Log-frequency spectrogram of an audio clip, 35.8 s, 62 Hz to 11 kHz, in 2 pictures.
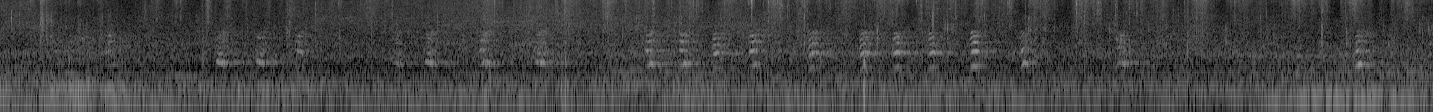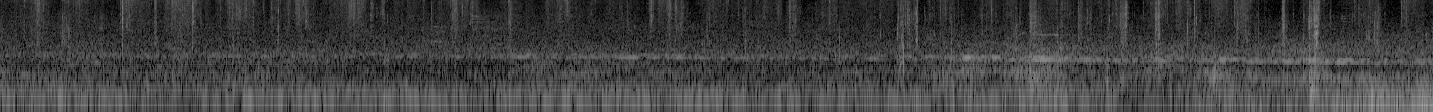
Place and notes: {"title": "Woodland Park, Seattle WA", "date": "2010-07-18 16:00:00", "description": "Part one of soundwalk in Woodland Park for World Listening Day in Seattle Washington.", "latitude": "47.67", "longitude": "-122.35", "altitude": "79", "timezone": "America/Los_Angeles"}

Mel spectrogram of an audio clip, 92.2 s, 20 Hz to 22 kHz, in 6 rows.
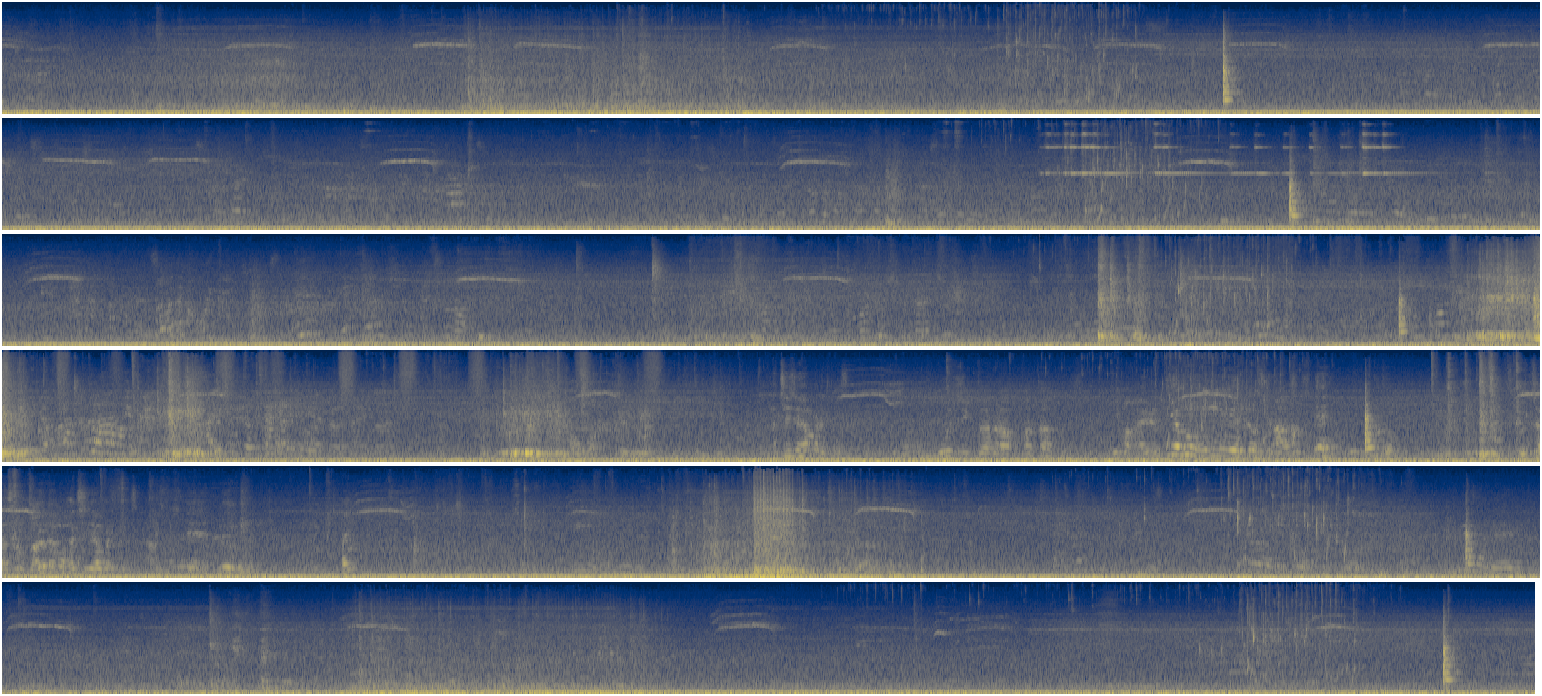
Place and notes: {"title": "koishikawa korakuen gardens, tokyo - shishi-odoshi", "date": "2013-11-13 16:14:00", "description": "bamboo tube, water flow, still water", "latitude": "35.71", "longitude": "139.75", "altitude": "21", "timezone": "Asia/Tokyo"}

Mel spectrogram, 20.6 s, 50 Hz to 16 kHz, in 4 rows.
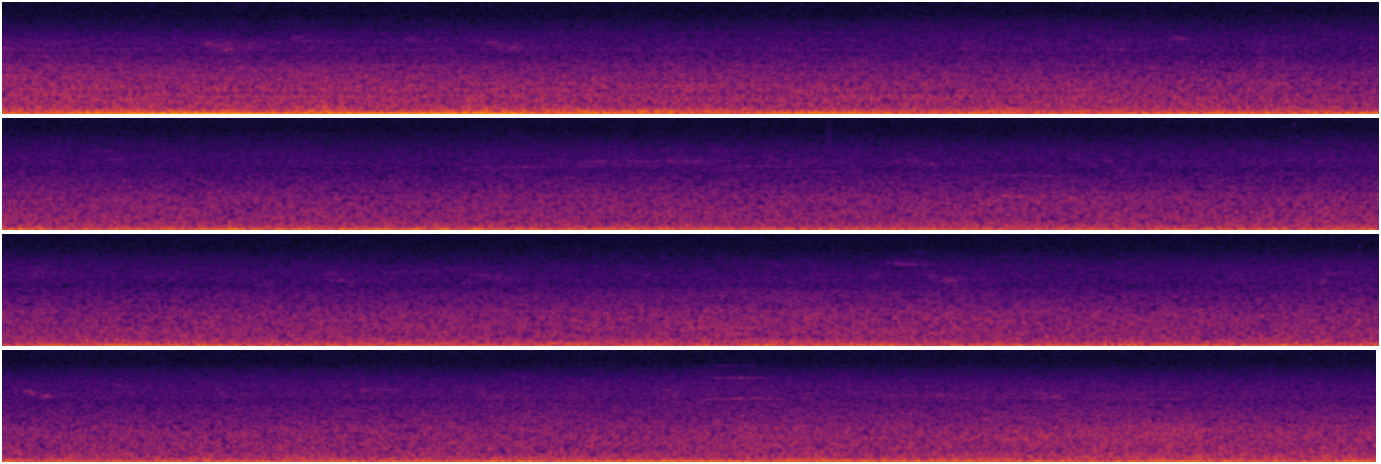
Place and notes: {"title": "Florac, Rue du Rempart, the bells.", "date": "2011-07-14 19:08:00", "description": "Florac, Rue du Rempart, the bells\nFanfare in the background for the 14th of July", "latitude": "44.32", "longitude": "3.59", "altitude": "556", "timezone": "Europe/Paris"}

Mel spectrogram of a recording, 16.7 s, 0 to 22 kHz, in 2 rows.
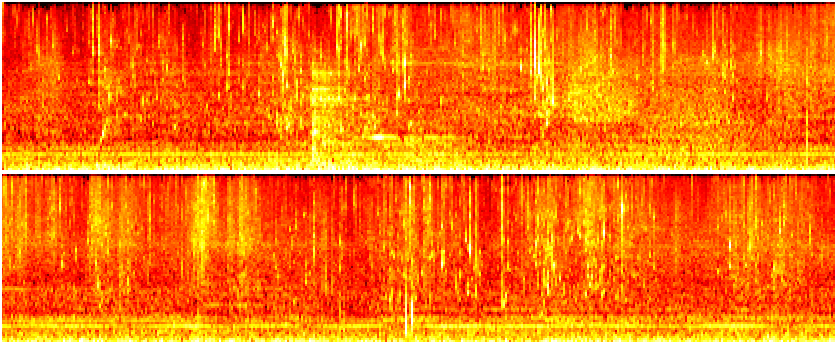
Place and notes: {"title": "Plänterwald, Berlin, Germany - frog, november", "date": "2015-11-08 16:07:00", "description": "river Spree with free overflowing waves, pale green frog jumps in front of my eyes, flops itself into square hole in concrete surface, after few moments she is out again, sitting, focusing on descended colorful microphone bubbles, after that she's gone ... crows, cement factory", "latitude": "52.49", "longitude": "13.49", "altitude": "33", "timezone": "Europe/Berlin"}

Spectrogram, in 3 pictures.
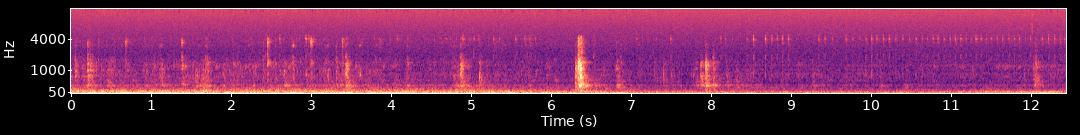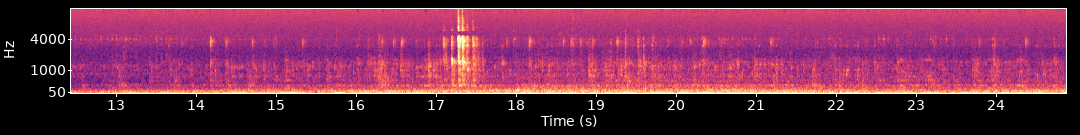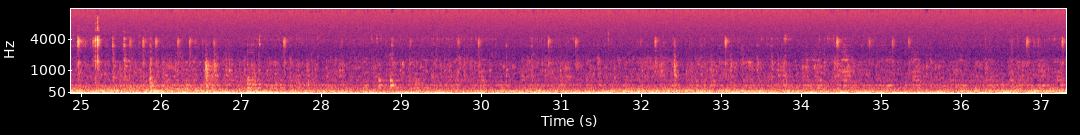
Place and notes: {"title": "Utena, Lithuania, sounding fence", "date": "2021-02-02 16:20:00", "description": "winter, wind, fence, contact microphones, geophone", "latitude": "55.51", "longitude": "25.60", "altitude": "100", "timezone": "Europe/Vilnius"}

